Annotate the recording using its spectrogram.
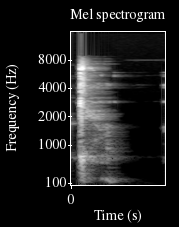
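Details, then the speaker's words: Adult woman with a very hoarse voice who reports parotitis, bronchitis, rhinitis, sinusitis and tracheitis and says she is coughing: a single short, harsh cough blending into a throat clear, fading within about half a second. "Ça m'a beaucoup transformée puisque j'ai le visage gonflé par une parotidite, bronchite, rhinite, sinusite, trachéite, je tousse."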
